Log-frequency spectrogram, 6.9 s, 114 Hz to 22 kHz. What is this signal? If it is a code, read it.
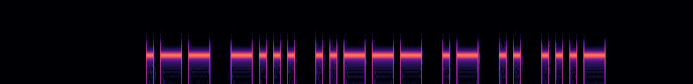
Morse code, heard as a keyed tone, about 17 wpm, 700 Hz. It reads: WB2AIV
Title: Call Signs Repeated 3x - 17wpm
